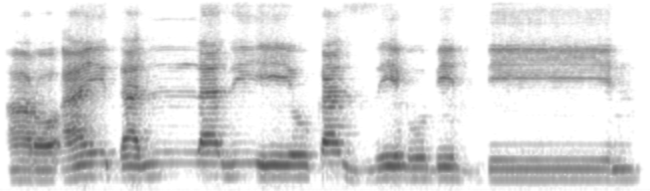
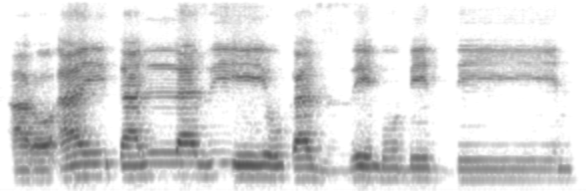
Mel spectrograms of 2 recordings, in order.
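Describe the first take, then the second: Both takes have the same delivery.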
